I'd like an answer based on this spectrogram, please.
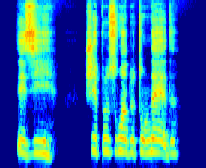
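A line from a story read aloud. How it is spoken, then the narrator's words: Moaning. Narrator (French): gémit Narcissa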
